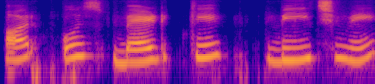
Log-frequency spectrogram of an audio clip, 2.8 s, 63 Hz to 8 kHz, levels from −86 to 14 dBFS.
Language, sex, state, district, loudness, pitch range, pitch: Hindi, female, Chhattisgarh, Raipur, -17 LUFS, 250-305 Hz, 285 Hz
